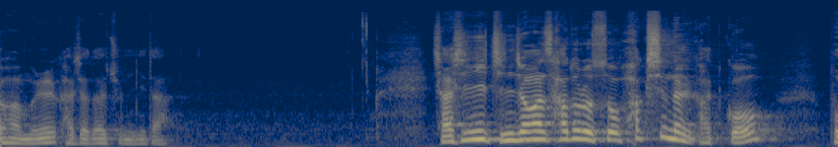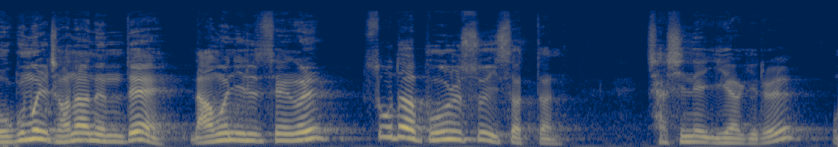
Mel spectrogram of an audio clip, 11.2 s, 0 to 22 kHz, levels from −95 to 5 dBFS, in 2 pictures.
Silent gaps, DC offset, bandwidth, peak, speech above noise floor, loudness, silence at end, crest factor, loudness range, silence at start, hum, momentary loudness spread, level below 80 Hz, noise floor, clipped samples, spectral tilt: none; under 0.1%; 16 kHz; -14 dBFS; 41 dB; -30 LUFS; 0 s; 18 dB; 4 LU; 0 s; none; 16 LU; -70 dBFS; -71 dBFS; under 0.1%; -5.5 dB/octave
